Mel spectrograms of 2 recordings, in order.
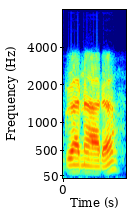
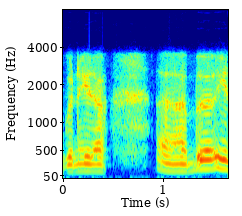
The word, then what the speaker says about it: Grenada: First of all, am I pronouncing Grenada right? You are pronouncing Grenada right. You're absolutely correct. It's not Granada, okay. Not the city in Spain.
